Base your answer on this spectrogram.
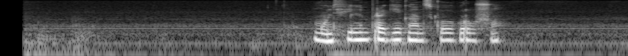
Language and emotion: Russian, neutral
